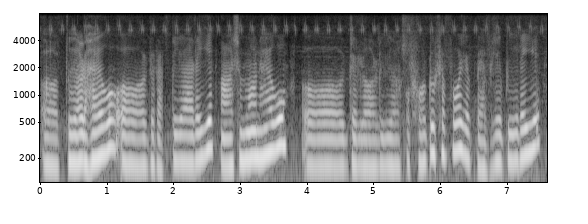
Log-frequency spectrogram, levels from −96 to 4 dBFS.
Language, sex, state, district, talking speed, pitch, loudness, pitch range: Hindi, female, Uttar Pradesh, Etah, 110 wpm, 180 Hz, -16 LUFS, 165-205 Hz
